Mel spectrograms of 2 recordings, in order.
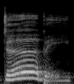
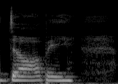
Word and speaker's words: Derby: of derby if you're a north american you'd pronounce it derby but you're wrong it's derby uh spelt d-e-r-b-y uh yeah i know you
